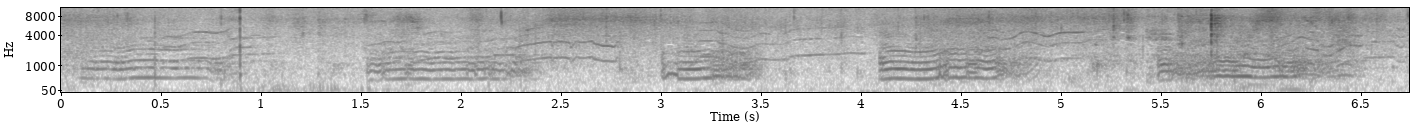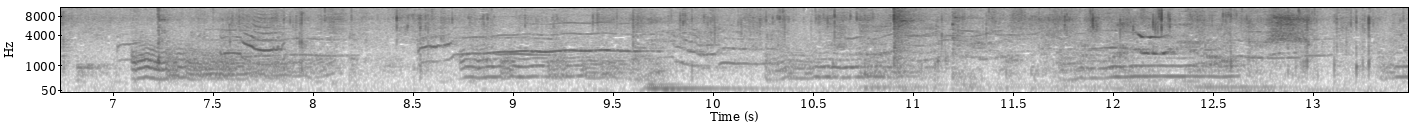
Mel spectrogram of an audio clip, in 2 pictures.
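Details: Whimpering during the birth of Mirella's Miniature Pinscher puppies: tonal, harmonic whines with slight rises and falls, repeating about once a second in short bursts, with low rumbling noise underneath.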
